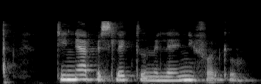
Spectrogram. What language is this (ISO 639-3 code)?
dan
